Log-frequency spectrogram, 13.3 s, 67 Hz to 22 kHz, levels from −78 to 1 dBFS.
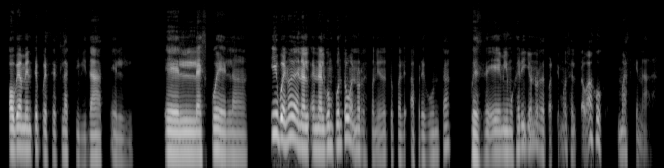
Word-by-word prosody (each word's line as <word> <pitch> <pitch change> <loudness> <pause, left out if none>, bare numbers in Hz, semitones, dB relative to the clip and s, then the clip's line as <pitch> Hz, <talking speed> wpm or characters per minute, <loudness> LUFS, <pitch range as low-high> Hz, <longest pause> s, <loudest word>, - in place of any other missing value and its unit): obviamente, 135 0 +3
pues 120 -4 -8
es 110 -1 -12
la 120 - -4
actividad, 105 -1 -5
el 95 -4 -15 0.6
el 115 -1 +5
la 115 - +6
escuela 110 -2 -3 0.4
y 220 +1 +3
bueno, 195 0 +6
en 165 -6 +3
al 140 -1 +6
en 130 -1 +2
algún 140 +3 +1
punto, 155 +6 -1
bueno, 150 -9 -2
respondiendo 110 -2 -13
a - - -18
tu 110 0 -17
pal 110 +1 -13
a - - -12
pregunta, 110 +6 -12 0.3
pues, 110 -3 -2
eh, 115 +1 -4
mi 120 0 -3
mujer 120 +2 -7
y 70 - -5
yo 70 - -7
nos 75 0 -10
repartimos - - -14
el - - -14
trabajo, 190 -2 -8 0.3
más - - -12
que - - -22
nada. - - -21
115 Hz, 160 wpm, -25 LUFS, 110-135 Hz, 0.6 s, la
